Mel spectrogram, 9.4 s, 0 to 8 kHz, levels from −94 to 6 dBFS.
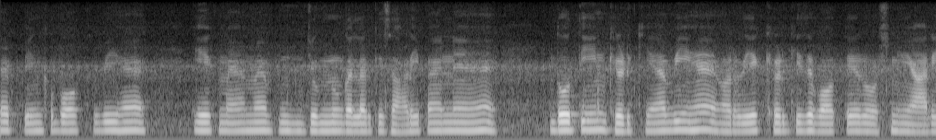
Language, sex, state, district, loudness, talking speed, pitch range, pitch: Hindi, male, Uttar Pradesh, Muzaffarnagar, -20 LUFS, 180 wpm, 130-135 Hz, 130 Hz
